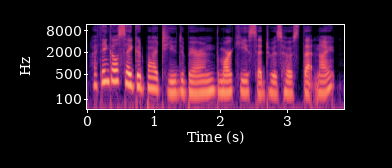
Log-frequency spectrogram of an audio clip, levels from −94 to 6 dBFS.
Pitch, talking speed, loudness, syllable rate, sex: 185 Hz, 280 wpm, -20 LUFS, 5.6 syllables/s, female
